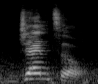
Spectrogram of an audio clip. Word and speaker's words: gentle: And because it is a 2-syllable word and an adjective, therefore the stress would be on the first syllable.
